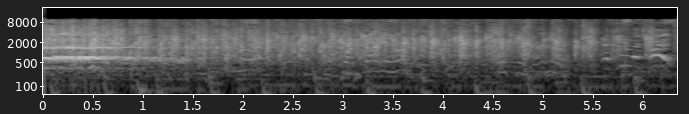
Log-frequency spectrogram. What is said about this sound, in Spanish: Se ha visto que no ha sido un aplauso espontáneo, sino que lo habéis hecho dirigiendo al público, no como yo al principio, que empecé a hablar y empezaron a aplaudir ellos una, solos.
